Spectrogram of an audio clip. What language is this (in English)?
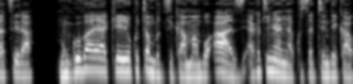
Shona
